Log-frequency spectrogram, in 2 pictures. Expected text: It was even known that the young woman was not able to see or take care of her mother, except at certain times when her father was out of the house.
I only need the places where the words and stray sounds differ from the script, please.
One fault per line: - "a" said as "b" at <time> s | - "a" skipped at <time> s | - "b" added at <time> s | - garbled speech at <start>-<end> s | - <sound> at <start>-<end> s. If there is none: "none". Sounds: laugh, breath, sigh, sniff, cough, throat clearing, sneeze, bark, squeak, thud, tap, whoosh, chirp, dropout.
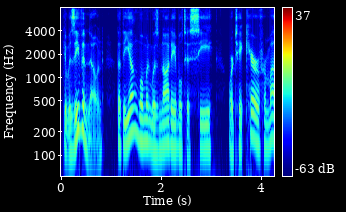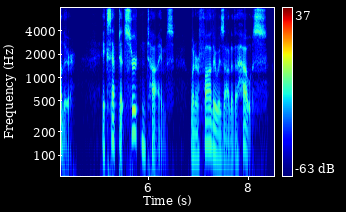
none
